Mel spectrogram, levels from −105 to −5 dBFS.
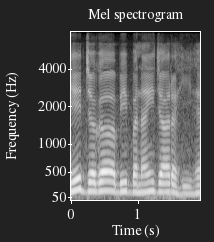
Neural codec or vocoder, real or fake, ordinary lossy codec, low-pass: none; real; none; none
